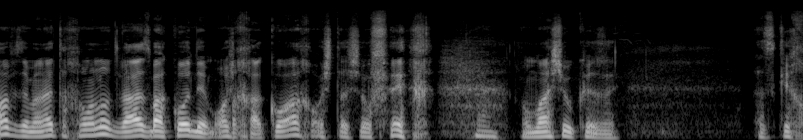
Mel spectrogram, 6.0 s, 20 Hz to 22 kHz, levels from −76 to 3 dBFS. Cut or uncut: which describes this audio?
cut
